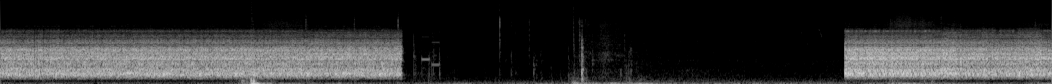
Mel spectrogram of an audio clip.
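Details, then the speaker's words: Uniden analog scanner while railfanning: harsh steady buzzing hiss drops quiet then returns; encrypted digital transmission the analog scanner cannot decode. "That's what an encrypted signal sounds like on an analog scanner."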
